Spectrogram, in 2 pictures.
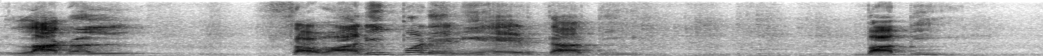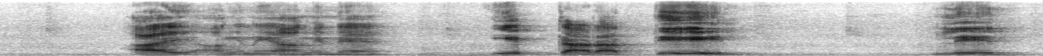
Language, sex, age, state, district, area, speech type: Maithili, male, 60+, Bihar, Madhubani, rural, spontaneous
